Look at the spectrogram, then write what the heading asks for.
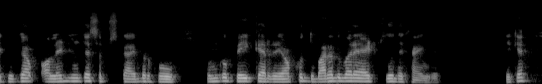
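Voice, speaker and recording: A man's voice: mid-range voice, a little mellow, dry recording. A man from Pakistan with a sore throat, giving a recorded lecture as a marketing trainer, often checking in with his listeners. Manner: explanatory, checks in with "theek hai?" often.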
